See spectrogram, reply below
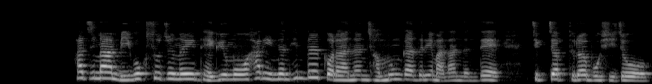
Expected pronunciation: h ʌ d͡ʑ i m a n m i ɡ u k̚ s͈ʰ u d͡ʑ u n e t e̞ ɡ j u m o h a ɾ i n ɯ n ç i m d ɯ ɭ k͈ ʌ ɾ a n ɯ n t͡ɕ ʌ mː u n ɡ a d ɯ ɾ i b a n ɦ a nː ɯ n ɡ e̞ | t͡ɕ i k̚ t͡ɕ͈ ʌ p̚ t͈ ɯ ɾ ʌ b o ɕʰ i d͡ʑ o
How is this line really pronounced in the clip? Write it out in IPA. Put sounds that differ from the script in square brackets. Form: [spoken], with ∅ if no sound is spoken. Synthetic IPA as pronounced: h [a] d͡ʑ i m a n m i ɡ u k̚ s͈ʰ u d͡ʑ u n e t e̞ ɡ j u m o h a ɾ i n ɯ n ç i m d ɯ ɭ k͈ ʌ ɾ a n ɯ n t͡ɕ ʌ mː u n ɡ a d ɯ ɾ i [m] a n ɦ a nː ɯ n [d] e̞ | t͡ɕ i k̚ t͡ɕ͈ ʌ p̚ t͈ ɯ ɾ ʌ b o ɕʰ i d͡ʑ o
